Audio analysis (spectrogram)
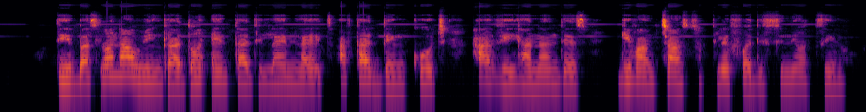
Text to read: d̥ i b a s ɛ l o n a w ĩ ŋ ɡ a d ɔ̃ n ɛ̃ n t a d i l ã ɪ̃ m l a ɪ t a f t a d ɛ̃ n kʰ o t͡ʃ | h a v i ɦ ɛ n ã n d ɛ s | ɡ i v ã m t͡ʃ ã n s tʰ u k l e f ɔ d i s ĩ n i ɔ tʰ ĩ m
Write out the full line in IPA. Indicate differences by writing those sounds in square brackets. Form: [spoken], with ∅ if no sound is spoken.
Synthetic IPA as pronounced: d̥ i b a s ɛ l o n a w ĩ ŋ ɡ a d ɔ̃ n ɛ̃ n t a d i l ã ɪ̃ m l a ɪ t a f t a d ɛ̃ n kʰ o t͡ʃ | h a v i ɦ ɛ n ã n d ɛ s | ɡ i v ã m t͡ʃ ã n s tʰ u [p] l e f ɔ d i s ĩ n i ɔ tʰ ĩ m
